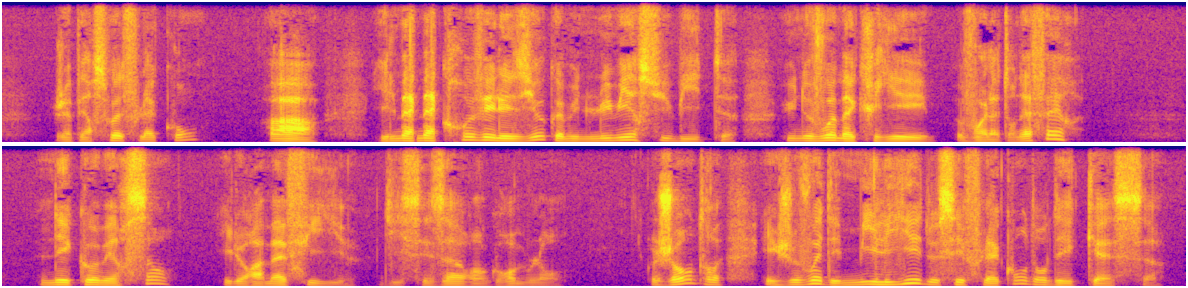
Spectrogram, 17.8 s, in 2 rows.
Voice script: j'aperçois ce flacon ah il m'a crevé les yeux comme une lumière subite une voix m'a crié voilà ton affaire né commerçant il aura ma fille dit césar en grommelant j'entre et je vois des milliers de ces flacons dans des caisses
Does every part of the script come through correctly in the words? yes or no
no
